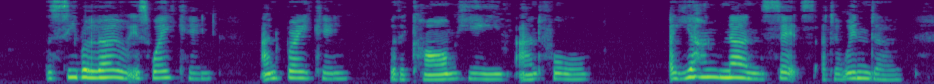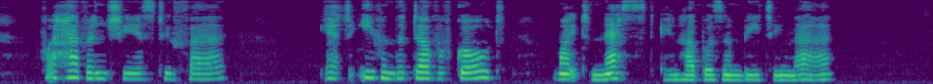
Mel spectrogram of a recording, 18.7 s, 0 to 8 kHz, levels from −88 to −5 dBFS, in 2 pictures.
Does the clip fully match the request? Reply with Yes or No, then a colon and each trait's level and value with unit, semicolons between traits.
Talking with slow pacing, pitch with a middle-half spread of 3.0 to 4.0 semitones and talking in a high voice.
Yes: slow, 125 wpm; average, 3.3 semitones; high, 200 Hz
